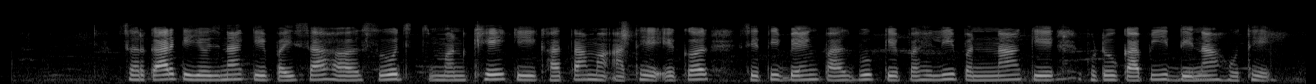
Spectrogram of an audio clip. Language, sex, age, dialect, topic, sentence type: Chhattisgarhi, female, 25-30, Eastern, banking, statement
